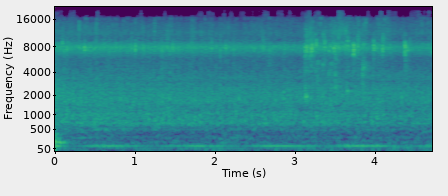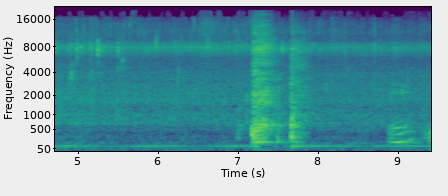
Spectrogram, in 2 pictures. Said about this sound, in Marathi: तेल आता आपलं हे तापलेलं आहे। तर आता हे वडे सोडूया।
